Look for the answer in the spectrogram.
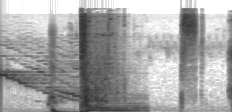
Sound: cracks

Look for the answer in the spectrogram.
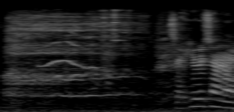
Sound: both laugh

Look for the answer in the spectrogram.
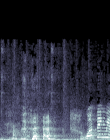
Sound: laughs

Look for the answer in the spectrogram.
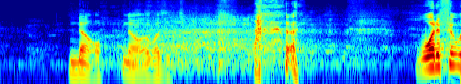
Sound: audience laughing

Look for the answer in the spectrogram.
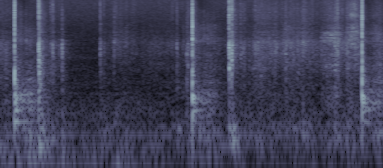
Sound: hitting wall

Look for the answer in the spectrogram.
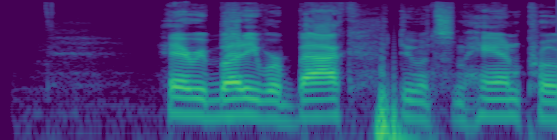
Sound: voiceover

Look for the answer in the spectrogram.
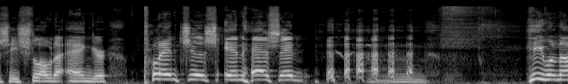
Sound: chuckling

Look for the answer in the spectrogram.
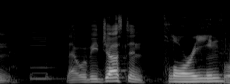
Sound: buzzer beeping

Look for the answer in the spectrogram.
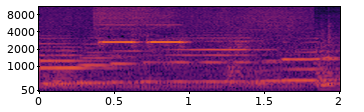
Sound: beeping

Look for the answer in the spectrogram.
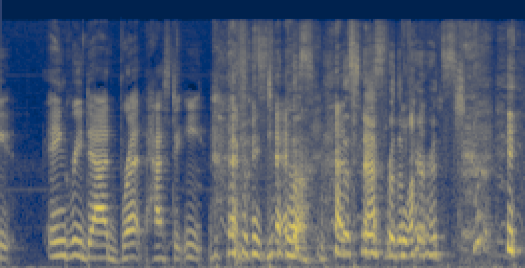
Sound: laughs

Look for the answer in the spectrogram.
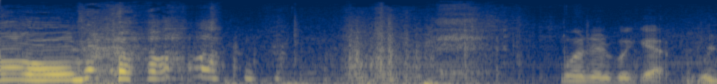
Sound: laughing with sass

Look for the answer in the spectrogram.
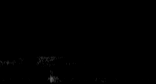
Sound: whispering

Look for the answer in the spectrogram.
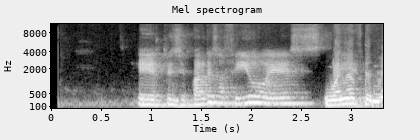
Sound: speaking in foreign language

